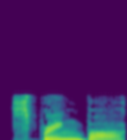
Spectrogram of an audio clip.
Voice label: "springbok", english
